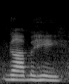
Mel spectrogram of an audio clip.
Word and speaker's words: Ngā mihi: Ngā mihi.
